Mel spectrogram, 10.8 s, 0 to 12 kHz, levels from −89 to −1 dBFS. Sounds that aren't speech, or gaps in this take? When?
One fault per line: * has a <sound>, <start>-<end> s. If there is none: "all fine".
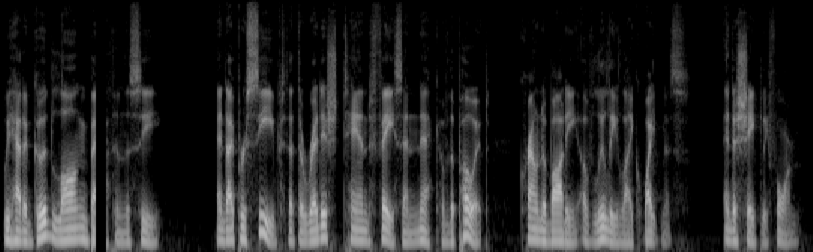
* has a dropout, 1.3-1.4 s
